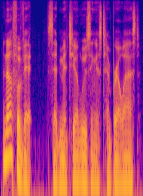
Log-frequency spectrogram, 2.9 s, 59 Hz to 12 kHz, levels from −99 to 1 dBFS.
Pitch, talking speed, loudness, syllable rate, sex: 90 Hz, 210 wpm, -21 LUFS, 5.7 syllables/s, male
